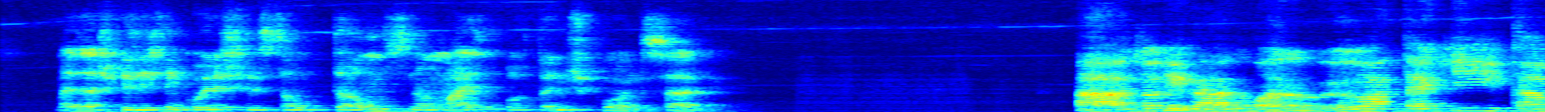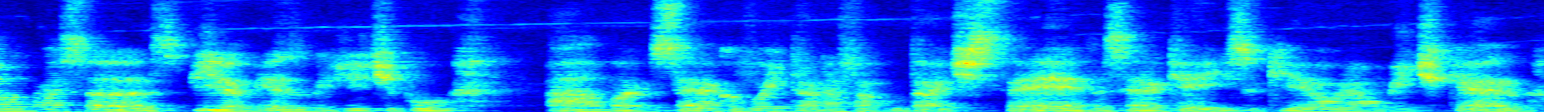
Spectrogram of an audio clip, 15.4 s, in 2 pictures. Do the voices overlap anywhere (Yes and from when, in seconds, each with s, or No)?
No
